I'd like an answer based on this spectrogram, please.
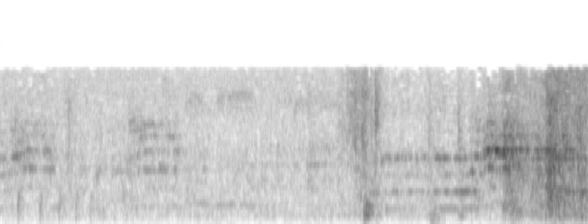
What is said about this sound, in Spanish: Déjenme cerrar la puerta porque hay música, permítanme.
